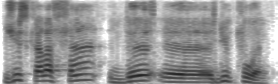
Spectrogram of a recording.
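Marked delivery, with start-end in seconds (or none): none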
